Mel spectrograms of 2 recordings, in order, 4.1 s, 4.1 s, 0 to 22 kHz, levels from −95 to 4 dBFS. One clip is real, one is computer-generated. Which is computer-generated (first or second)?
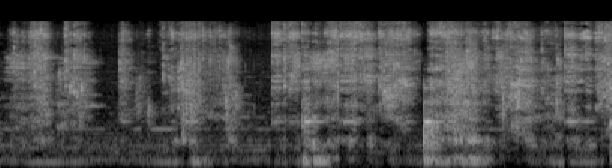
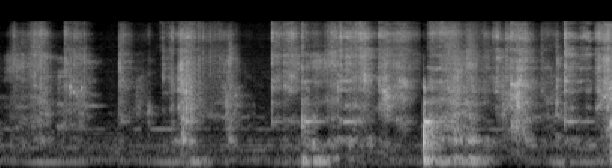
second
